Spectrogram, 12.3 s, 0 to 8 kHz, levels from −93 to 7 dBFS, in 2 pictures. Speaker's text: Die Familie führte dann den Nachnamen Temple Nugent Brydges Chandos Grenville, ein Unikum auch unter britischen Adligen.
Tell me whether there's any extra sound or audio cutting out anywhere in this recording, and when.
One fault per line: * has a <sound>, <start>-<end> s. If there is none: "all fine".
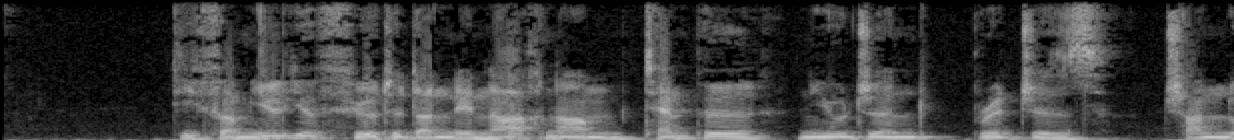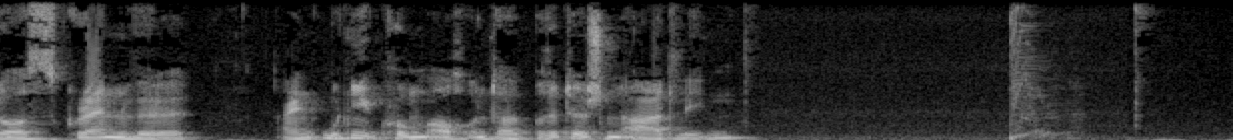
* has a thud, 11.2-11.6 s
